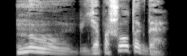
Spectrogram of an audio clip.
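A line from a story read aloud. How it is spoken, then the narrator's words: Uncertain asking. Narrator (Russian): неуверенно поинтересовался я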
